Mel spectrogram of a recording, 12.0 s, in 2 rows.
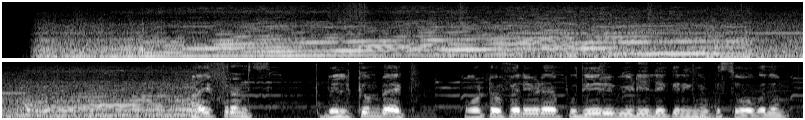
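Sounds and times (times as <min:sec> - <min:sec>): sports car engine accelerating: 0:00.2 - 0:07.5.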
